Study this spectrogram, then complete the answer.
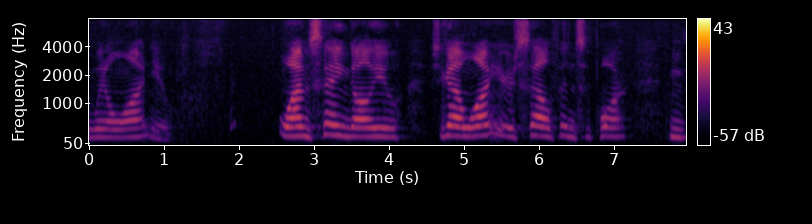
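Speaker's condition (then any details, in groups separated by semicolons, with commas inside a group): Parkinson's disease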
